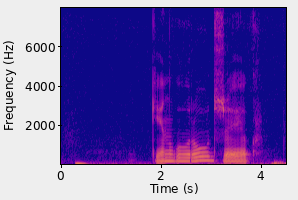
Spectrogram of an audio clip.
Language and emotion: Russian, sad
